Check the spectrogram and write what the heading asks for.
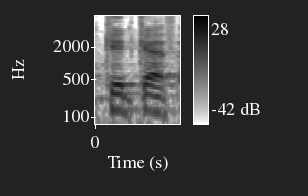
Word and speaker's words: Kid Kev: y nada, aquí estamos con Kid Kev.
